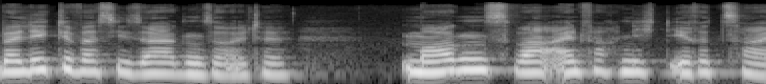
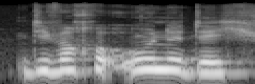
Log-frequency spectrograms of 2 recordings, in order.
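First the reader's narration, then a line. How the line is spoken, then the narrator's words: Stammering. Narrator (German): stammelte sie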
